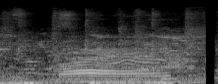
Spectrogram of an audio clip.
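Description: Background music with a heavy bass, over which a voice holds one long, slightly wavering note for about a second, starting about half a second in.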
